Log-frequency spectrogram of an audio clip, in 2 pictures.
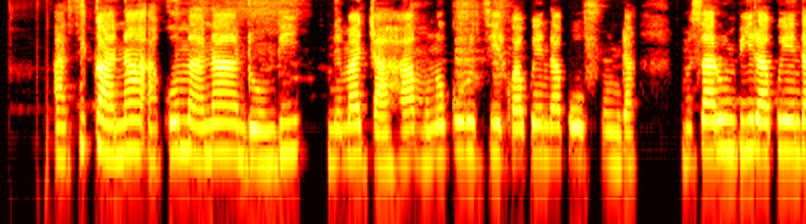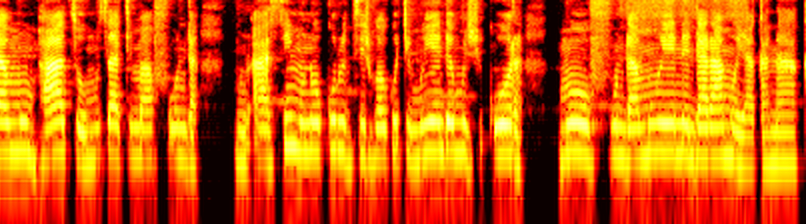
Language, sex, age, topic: Ndau, female, 25-35, education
